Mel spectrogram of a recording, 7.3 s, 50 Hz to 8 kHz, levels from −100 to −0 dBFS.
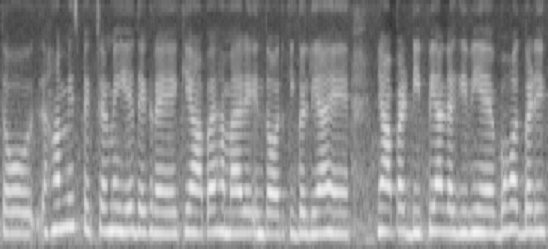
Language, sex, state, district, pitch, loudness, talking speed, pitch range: Hindi, female, Madhya Pradesh, Dhar, 265 Hz, -12 LUFS, 205 wpm, 255-275 Hz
